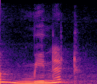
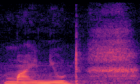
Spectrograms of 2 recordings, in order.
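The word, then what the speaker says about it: minute: जैसा मिनट, माइन्यूट, जैसा अभी मैं यहाँ पे लिख देती हूँ मिनट, माइन्यूट, ये आपको दोनों सिमिलर दिख रहा है राइटिंग में, बट प्रोनाउंसिएशन डिफरेंट और उसका मीनिंग भी डिफरेंट है।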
